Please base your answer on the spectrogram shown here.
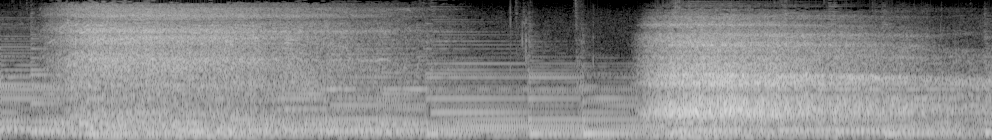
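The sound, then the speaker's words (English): A deep breath in and out: two long, airy swells of breath, the second louder, over a soft steady tonal background. “Charlie took a deep dragon breath in and out”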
